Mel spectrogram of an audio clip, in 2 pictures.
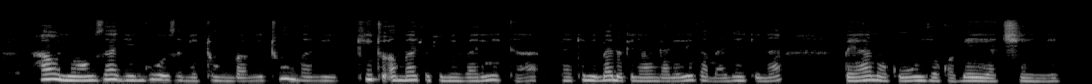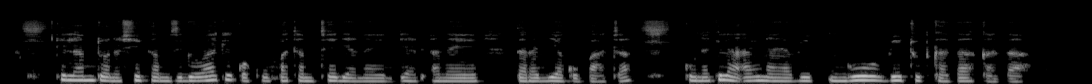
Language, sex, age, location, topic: Swahili, female, 36-49, Mombasa, finance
